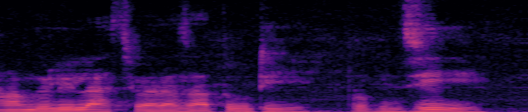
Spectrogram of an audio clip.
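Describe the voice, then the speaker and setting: The speech moves at a fairly slow pace, with noticeable background noise. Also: man. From Gunungkidul, Yogyakarta, Indonesia. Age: 20s. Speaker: wayang kulit puppeteer (dalang). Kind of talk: interview answer. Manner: casual.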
